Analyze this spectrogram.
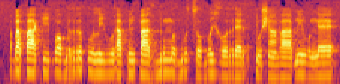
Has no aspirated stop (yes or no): yes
